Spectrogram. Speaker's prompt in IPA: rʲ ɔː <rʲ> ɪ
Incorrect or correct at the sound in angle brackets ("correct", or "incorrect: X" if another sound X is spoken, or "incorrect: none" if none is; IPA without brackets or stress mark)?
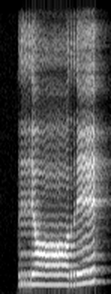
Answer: incorrect: r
